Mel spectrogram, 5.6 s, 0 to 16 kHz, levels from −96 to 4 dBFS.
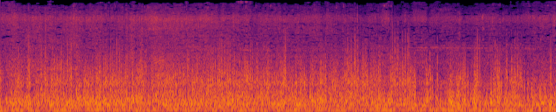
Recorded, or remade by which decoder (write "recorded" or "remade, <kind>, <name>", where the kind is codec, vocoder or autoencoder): recorded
